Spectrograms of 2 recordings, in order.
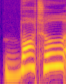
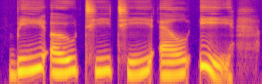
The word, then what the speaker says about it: bottle: In American English, when a t is between two vowels, it becomes a soft d.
